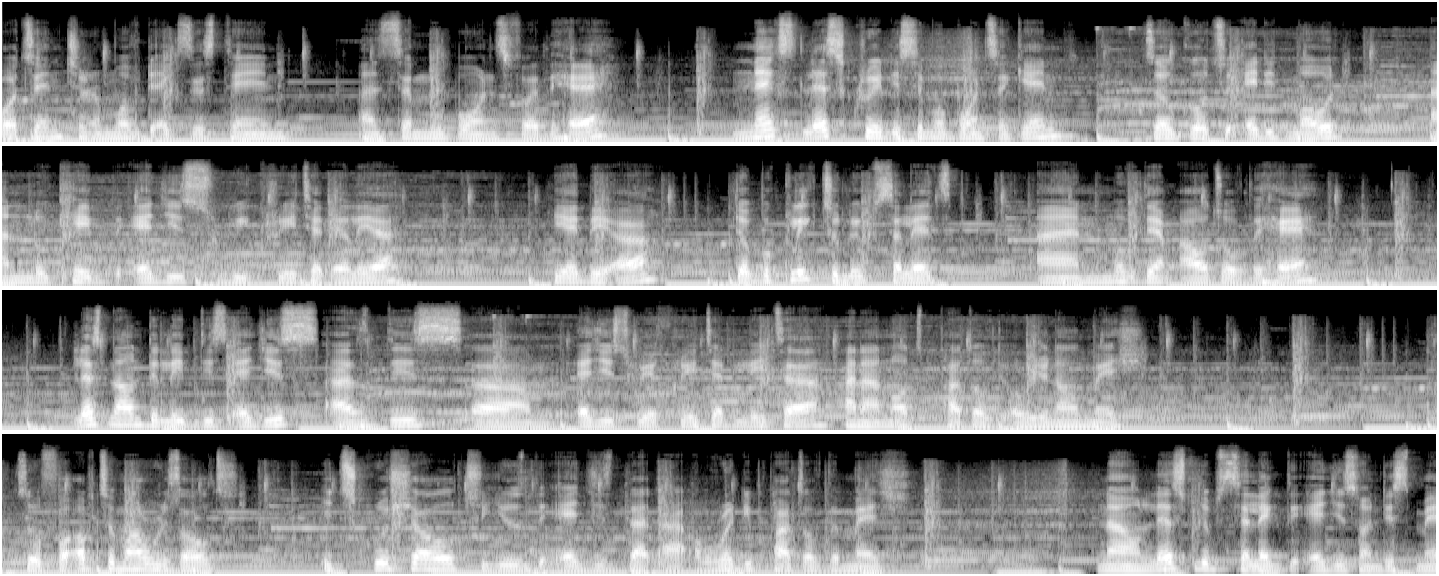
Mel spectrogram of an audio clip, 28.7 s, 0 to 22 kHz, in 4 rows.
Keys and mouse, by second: 5.4 Tab, 6.8 drag, 10.7 click, 10.8 click, 12.7 g, 13.6 click, 14.9 x, 20.9 click, 24.8 click, 27.2 click.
